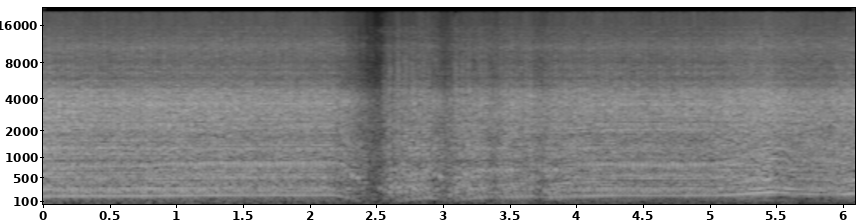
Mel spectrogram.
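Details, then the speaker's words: Miniature inline-6 air engine running on raised supply pressure: fast rapid hissing chuffs, tone rising and falling with speed, air leaking from exhaust ports and elsewhere (exhaust not yet sealed); runs well. "Sounds good, bro."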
